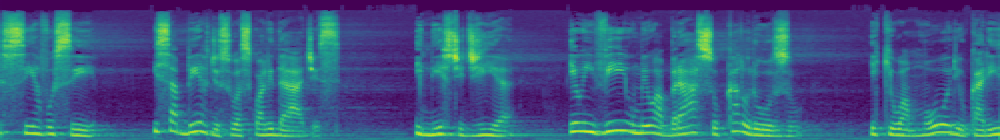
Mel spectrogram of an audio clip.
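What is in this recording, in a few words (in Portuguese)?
AGRAD PELO PRESENTE feminino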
